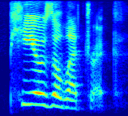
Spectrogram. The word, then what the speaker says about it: piezoelectric: Well, I have a first question, and it's I'm less familiar with some of these energy projects, so make sure I'm pronouncing this right. Piezoelectric.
